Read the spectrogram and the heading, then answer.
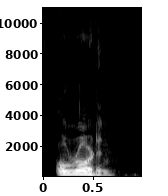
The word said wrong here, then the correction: O'Riordan: I think I'm saying it wrong still. – Yeah, I think it was O'Riordan. – O'Riordan, yeah, there you go. It's Dolores O'Riordan.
